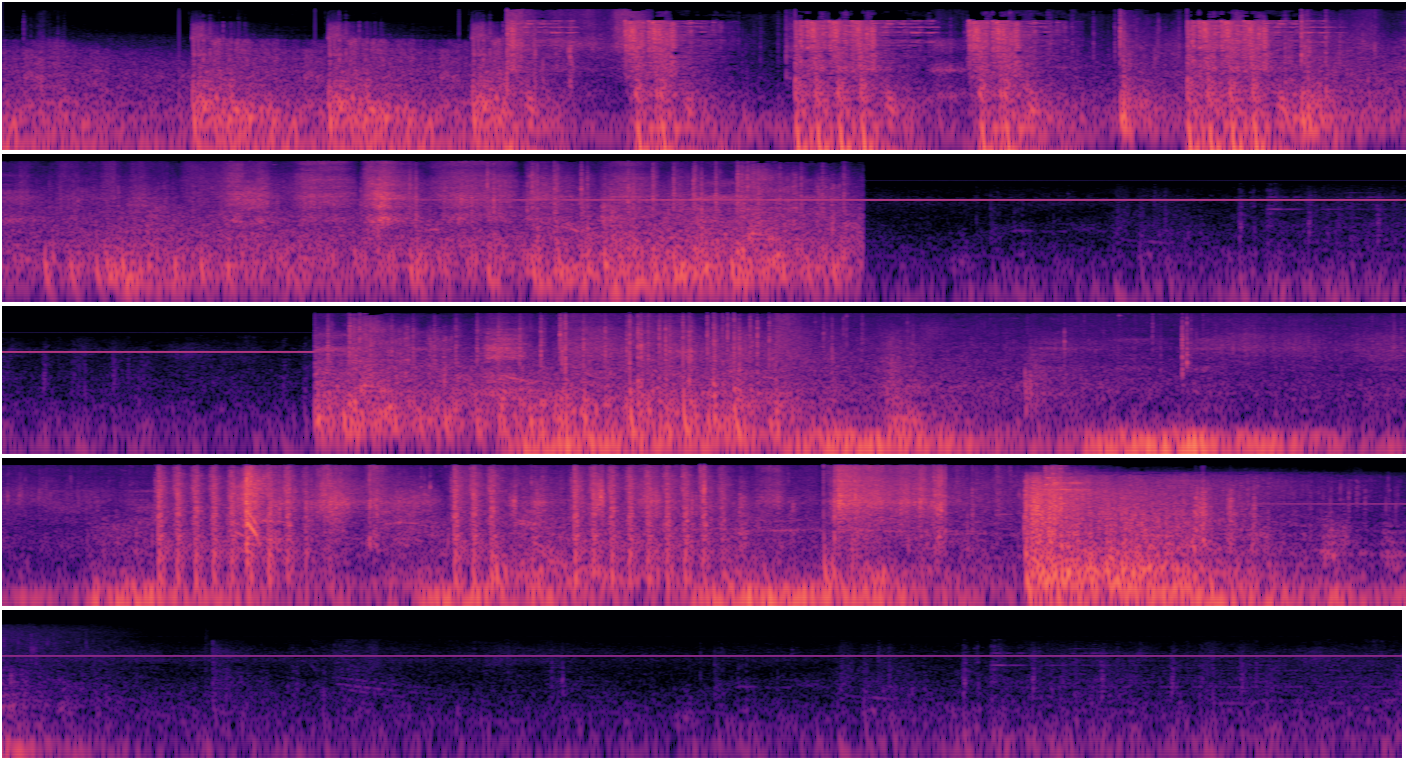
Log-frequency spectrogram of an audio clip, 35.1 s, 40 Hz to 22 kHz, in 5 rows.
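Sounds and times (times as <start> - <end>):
gunfire and explosions: 0.0 - 11.4, 12.7 - 29.0
high-pitched ringing tone: 9.7 - 15.6, 27.4 - 35.0
explosion boom: 24.7 - 28.3.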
